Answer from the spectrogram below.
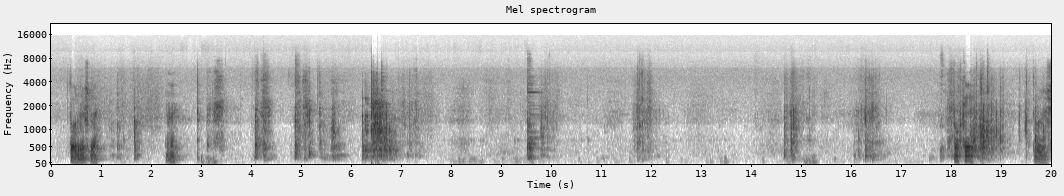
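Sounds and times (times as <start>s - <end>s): ringing metal clink: 9.5s - 9.9s
scrapes and knocks in metal pot: 16.1s - 16.7s.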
